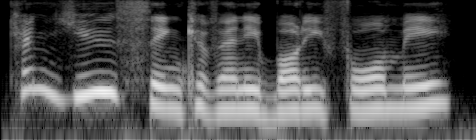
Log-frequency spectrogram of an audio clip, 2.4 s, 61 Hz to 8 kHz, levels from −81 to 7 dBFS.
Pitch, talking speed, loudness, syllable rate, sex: 215 Hz, 175 wpm, -14 LUFS, 4.5 syllables/s, male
